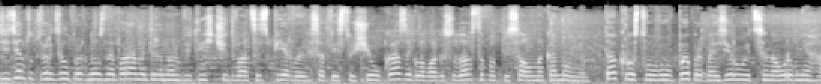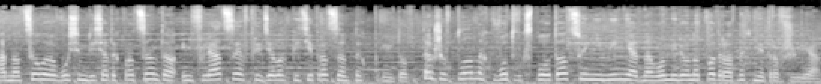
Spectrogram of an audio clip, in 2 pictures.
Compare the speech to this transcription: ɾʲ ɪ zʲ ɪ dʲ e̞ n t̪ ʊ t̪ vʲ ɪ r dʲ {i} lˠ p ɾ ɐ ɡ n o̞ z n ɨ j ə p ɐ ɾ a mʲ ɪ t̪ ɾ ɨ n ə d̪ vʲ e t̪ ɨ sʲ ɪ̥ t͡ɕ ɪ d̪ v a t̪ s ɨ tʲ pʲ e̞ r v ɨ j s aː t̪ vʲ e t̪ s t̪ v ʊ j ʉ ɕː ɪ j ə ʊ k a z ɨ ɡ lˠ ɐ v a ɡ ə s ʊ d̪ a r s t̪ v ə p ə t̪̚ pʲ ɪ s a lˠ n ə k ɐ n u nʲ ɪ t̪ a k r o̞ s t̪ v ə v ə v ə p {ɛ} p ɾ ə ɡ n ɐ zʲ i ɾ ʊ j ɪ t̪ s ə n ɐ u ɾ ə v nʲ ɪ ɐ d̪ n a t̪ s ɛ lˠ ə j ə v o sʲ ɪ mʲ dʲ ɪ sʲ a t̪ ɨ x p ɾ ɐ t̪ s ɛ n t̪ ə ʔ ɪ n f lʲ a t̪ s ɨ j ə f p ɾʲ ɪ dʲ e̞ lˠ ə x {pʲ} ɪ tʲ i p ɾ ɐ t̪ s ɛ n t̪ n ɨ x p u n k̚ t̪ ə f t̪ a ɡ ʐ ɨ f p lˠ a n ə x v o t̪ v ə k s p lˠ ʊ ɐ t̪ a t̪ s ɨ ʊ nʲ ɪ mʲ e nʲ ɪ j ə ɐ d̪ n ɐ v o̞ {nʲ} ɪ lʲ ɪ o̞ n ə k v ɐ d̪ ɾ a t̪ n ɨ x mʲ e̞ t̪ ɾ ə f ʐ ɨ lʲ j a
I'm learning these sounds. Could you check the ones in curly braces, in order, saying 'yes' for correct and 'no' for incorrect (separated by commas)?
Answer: yes, yes, yes, no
